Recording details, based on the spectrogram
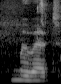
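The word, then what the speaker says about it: Moët: Muette. Moette. Yes. Muette. That is pronounced Moette.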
